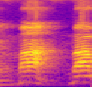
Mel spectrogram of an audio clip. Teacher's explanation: माँ बोलेंगे तो नाक झनझन आएगा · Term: अनुनासिक वर्ण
